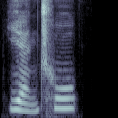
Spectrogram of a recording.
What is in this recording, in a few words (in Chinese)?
"演出", Chinese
